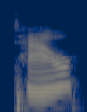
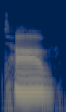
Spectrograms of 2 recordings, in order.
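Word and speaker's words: ת: So this letter, for example, people will sometimes pronounce that Tau with a W, like T-A-W. I pronounce it more as modern Hebrew Tav.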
